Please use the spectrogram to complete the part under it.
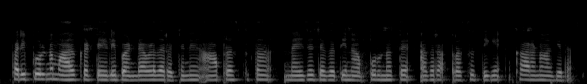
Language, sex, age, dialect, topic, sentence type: Kannada, male, 18-24, Central, banking, statement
